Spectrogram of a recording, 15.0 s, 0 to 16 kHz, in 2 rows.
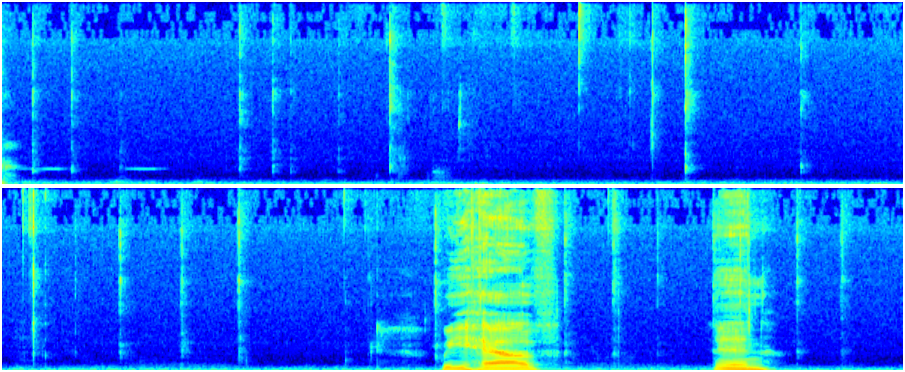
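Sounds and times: low steady background hum: 0.0 - 15.0
stylus tapping on tablet screen: 0.1 - 4.2, 4.8 - 15.0.

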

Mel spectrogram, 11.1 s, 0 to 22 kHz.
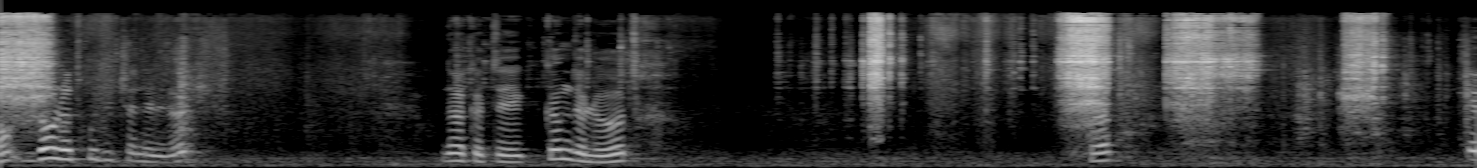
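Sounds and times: wire rope scraping through metal: 0.0 - 0.8, 6.4 - 10.6.

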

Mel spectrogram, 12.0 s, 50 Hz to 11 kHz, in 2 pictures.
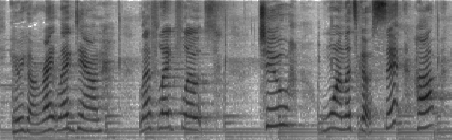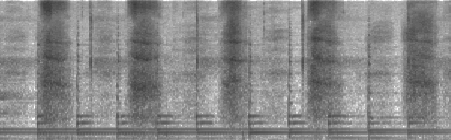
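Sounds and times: background music with held chords: 0.0 - 12.0
woman breathing sharply: 1.4 - 1.8, 5.9 - 12.0.

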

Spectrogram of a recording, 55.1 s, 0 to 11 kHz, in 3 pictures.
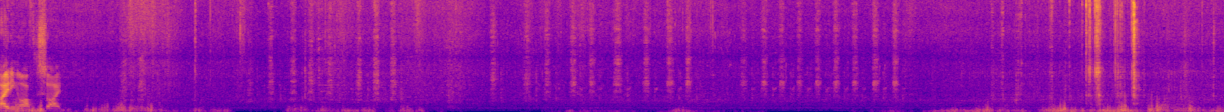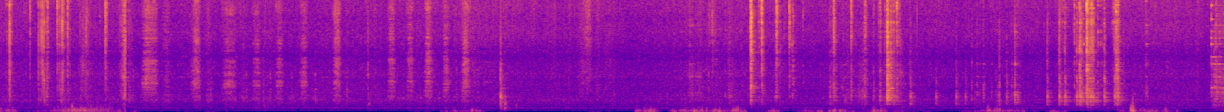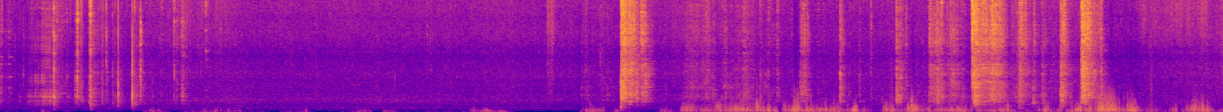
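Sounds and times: bees buzzing: 1.0 - 55.0
siding cracking and scraping: 36.5 - 39.6, 46.0 - 53.3.

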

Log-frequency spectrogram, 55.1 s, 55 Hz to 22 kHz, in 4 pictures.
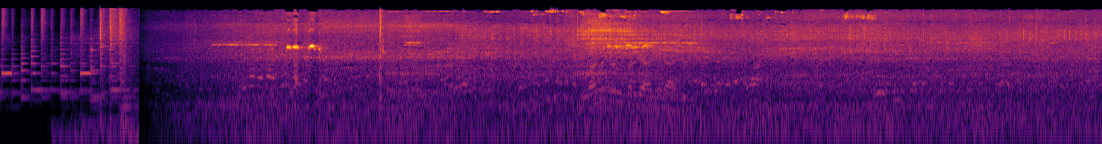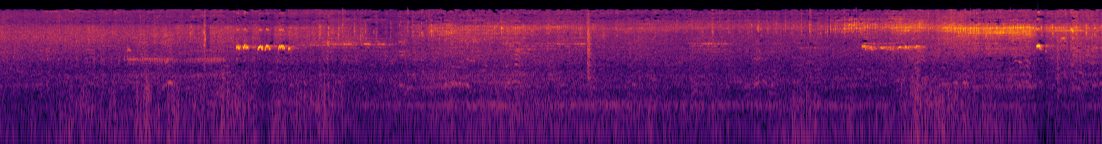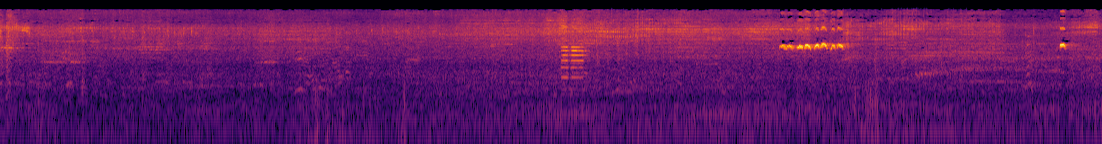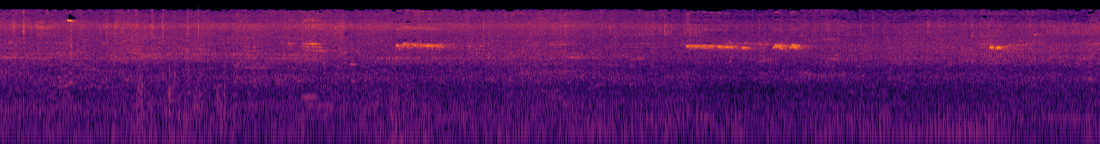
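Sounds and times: vehicle engines running: 2.0 - 55.0
high vehicle horn toots: 34.6 - 35.0.

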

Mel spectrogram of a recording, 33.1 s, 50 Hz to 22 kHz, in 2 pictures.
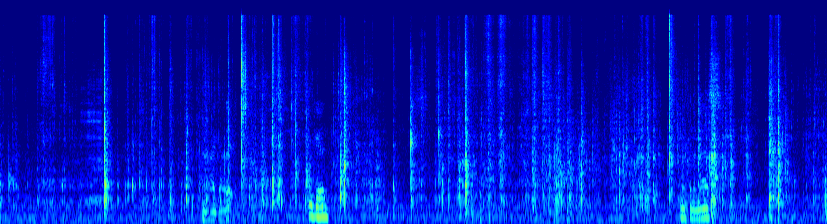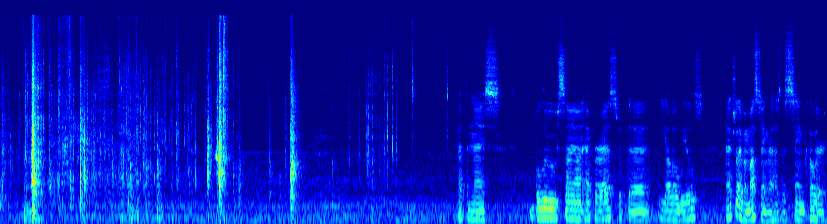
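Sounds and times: plastic packaging crackling: 0.0 - 21.4, 23.4 - 24.6.

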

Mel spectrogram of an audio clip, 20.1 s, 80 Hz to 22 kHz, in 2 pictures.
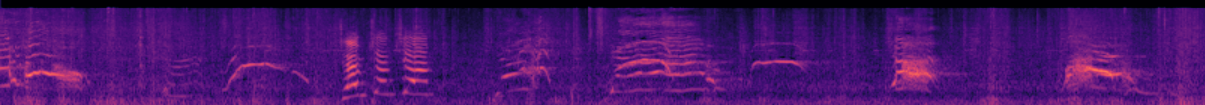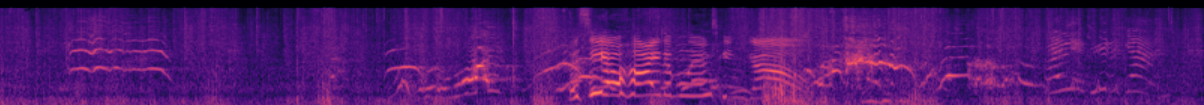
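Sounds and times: children squealing and shrieking: 0.0 - 0.8, 1.8 - 2.7, 4.1 - 8.0, 8.8 - 9.8, 10.6 - 11.6, 12.7 - 15.6, 16.3 - 19.5.

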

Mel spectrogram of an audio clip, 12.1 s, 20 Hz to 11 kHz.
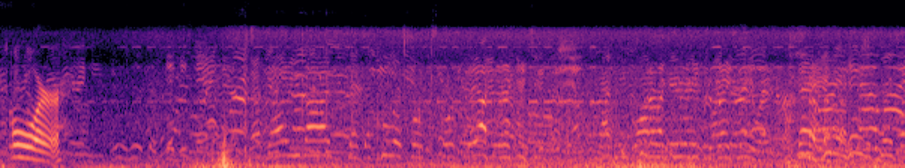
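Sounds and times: people talking: 0.0 - 12.0
wind rumble on microphone: 2.6 - 3.5.

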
